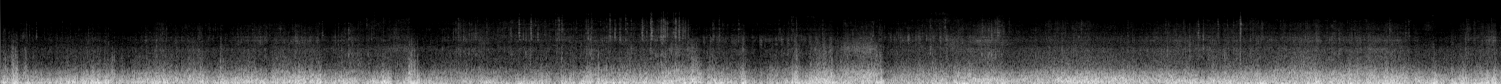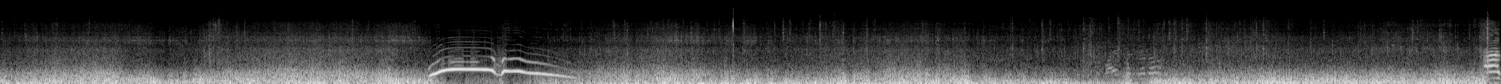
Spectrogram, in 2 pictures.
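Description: Wind buffeting a helmet-mounted action camera's microphone while a mountain bike rolls fast down a gravel trail, its tyres crunching over the loose surface. About two-thirds through comes a short high call that falls in pitch.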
